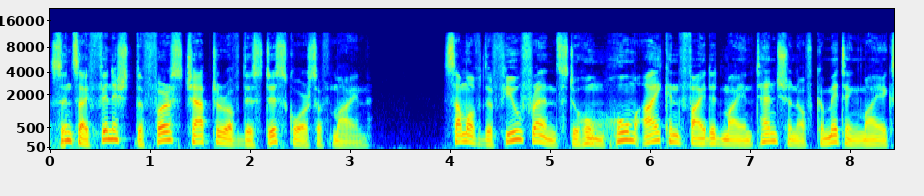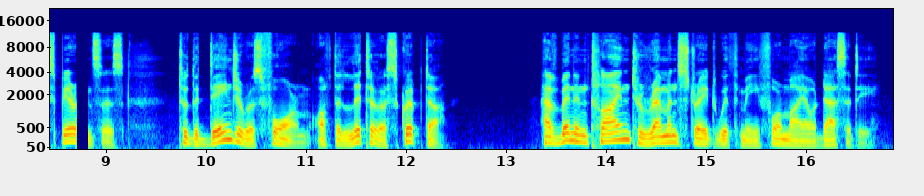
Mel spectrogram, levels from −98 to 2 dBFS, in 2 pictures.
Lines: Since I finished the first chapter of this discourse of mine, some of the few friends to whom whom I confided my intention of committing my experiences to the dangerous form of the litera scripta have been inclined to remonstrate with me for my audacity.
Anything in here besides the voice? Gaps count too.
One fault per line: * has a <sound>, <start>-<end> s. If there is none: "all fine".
* has a dropout, 8.7-8.8 s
